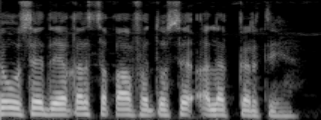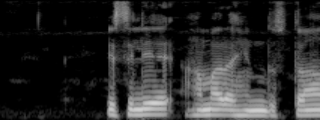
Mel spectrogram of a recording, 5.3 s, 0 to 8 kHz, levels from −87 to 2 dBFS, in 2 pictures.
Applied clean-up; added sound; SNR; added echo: none; none; none; none.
